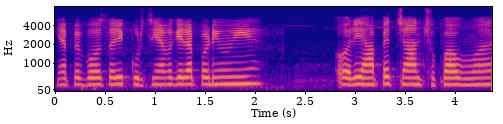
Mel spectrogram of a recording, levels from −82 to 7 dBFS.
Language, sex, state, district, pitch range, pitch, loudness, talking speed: Hindi, female, Uttar Pradesh, Lalitpur, 235-245 Hz, 235 Hz, -17 LUFS, 220 wpm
